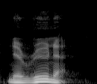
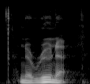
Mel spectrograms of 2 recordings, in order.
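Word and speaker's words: Norrøna: It's Neruna. Neruna. There's the slash through the O, the second O in the word. But we got some really cool kind of fall-oriented clothing from Neruna.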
